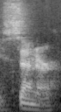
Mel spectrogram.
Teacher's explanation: So there we don't even say the T.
